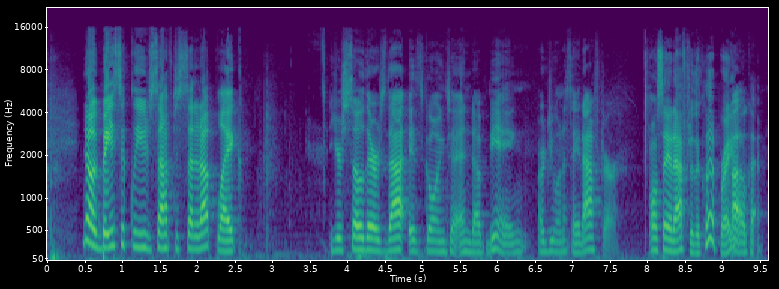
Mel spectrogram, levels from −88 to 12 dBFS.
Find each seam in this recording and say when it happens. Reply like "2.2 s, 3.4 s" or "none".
none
